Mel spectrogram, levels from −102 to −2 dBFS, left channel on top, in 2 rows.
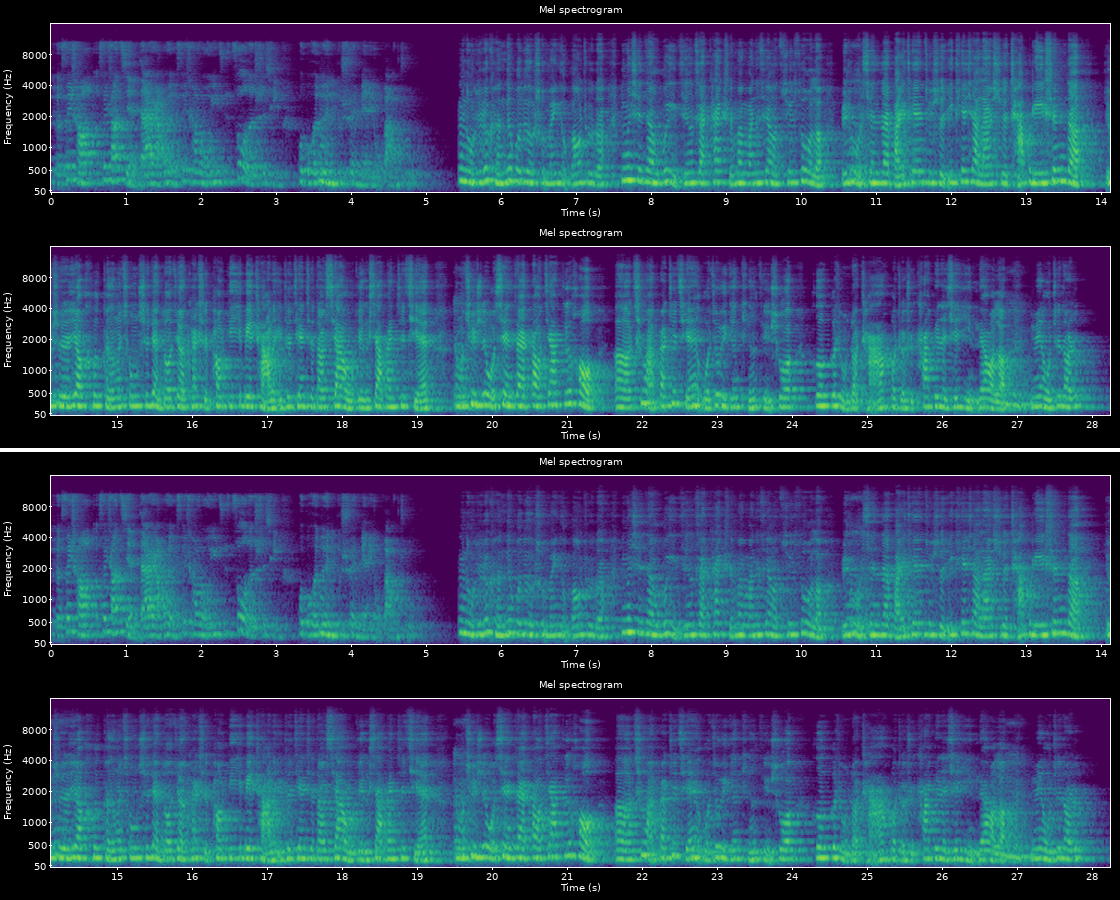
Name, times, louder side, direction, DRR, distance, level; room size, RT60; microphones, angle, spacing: voice 1, 0.1-3.0 3.3-4.8 10.6-10.9 14.1-14.4 19.5-19.7 26.8-27.1, right 1 dB, 5° right, -7 dB, 1.6 m, -36 dB
voice 2, 3.6-3.9 5.4-13.7 14.1-21.3 21.6-24.0 24.3-26.9 27.2-27.8, left 1 dB, 40° left, 6 dB, 0.5 m, -27 dB
7.0 x 5.1 x 3.1 m, 0.84 s
head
